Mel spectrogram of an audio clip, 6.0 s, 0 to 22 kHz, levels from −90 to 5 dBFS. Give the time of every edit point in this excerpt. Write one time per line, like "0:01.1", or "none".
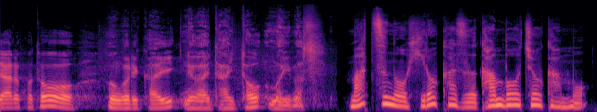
0:03.4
